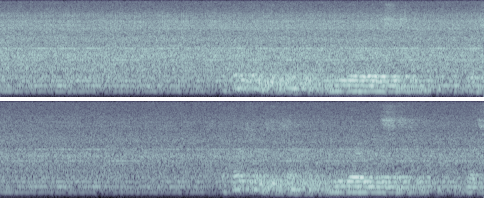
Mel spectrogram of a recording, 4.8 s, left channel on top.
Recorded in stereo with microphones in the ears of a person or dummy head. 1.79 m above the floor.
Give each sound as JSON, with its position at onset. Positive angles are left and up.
{"t": 2.2, "sound": "a man speaking", "side_deg": -40, "distance_m": 8.0}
